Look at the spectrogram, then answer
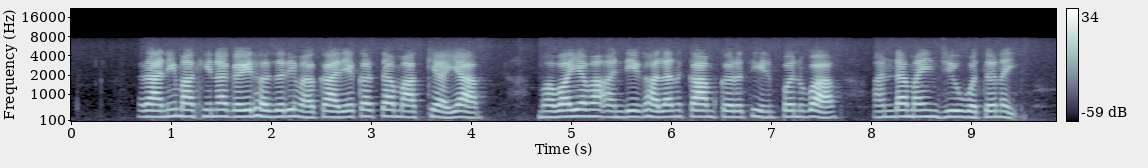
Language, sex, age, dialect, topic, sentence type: Marathi, female, 18-24, Northern Konkan, agriculture, statement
